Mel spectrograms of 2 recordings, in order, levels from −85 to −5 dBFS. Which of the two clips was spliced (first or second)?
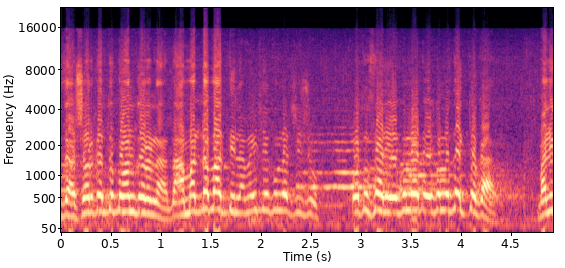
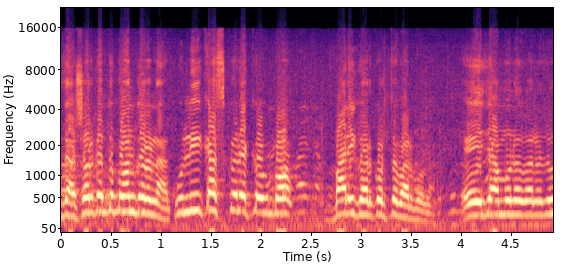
second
